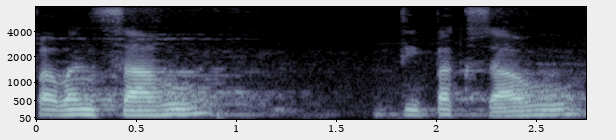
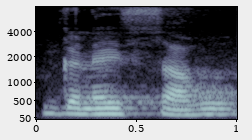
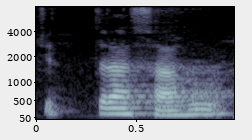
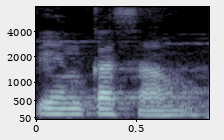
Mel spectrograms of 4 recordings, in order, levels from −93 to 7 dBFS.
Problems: background sounds at intervals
